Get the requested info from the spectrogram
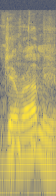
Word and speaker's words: Jeremy: Somehow the A is silent and I don't even have it in my name. It's Jeremy.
